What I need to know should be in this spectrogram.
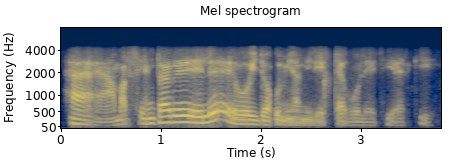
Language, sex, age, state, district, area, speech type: Bengali, male, 60+, West Bengal, North 24 Parganas, urban, conversation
